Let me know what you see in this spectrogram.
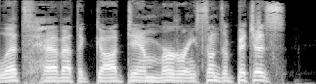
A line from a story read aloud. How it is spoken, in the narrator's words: he snarled, enraged to blasphemy by what they were doing to his family and to his ship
